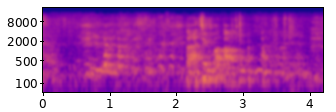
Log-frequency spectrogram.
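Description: A middle-aged man laughs into a microphone.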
